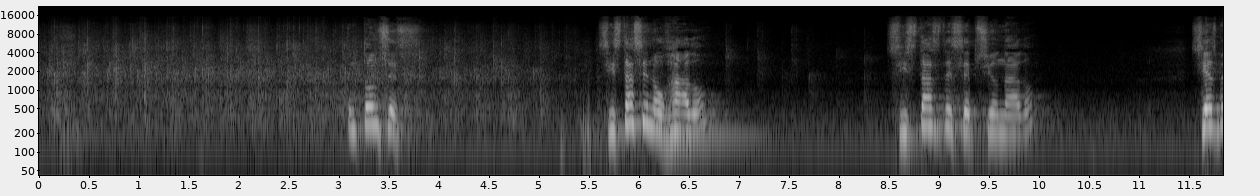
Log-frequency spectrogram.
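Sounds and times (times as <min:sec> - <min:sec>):
audience applause: 0:00.0 - 0:05.7
speech: 0:03.1 - 0:03.8, 0:05.6 - 0:06.9, 0:08.6 - 0:10.1, 0:11.6 - 0:11.8.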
